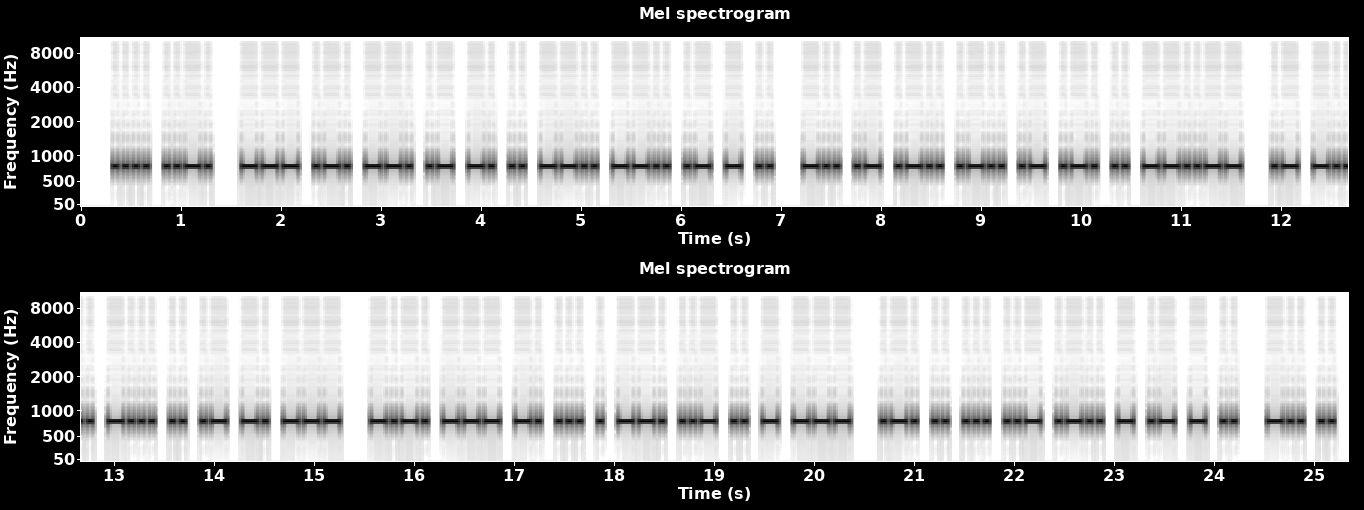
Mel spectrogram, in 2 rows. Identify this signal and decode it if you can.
Morse code, heard as a keyed tone, about 23 wpm, 800 Hz. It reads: HF ORGANIZZATI DALLARI, ABBIANO CONSEGUITO RISULTATI DI
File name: ITALIEN texte clair 2 vitesse 22 mots minute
